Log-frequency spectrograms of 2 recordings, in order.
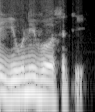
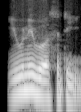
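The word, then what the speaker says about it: university: starts with a Wavell but because it does not have a Wavell like sound that is व्हाई से यूनिवर्सिटी यूनिवर्सिटी यू कैन नॉट यूज एन why because U यूनिवर्सिटी इट is something like you so this begins with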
